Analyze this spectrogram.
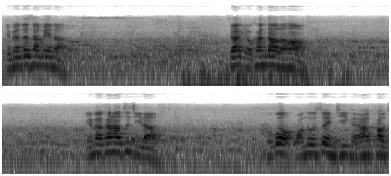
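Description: A man speaks in short phrases through a webcam microphone.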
